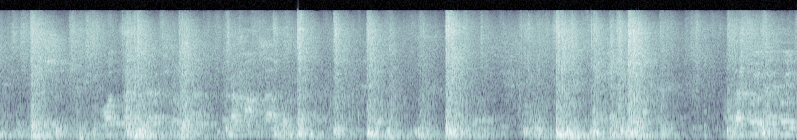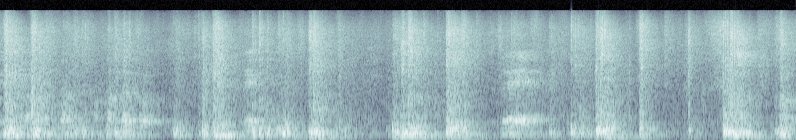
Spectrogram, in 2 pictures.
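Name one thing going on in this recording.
Bodies thump and slap onto padded mats again and again.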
